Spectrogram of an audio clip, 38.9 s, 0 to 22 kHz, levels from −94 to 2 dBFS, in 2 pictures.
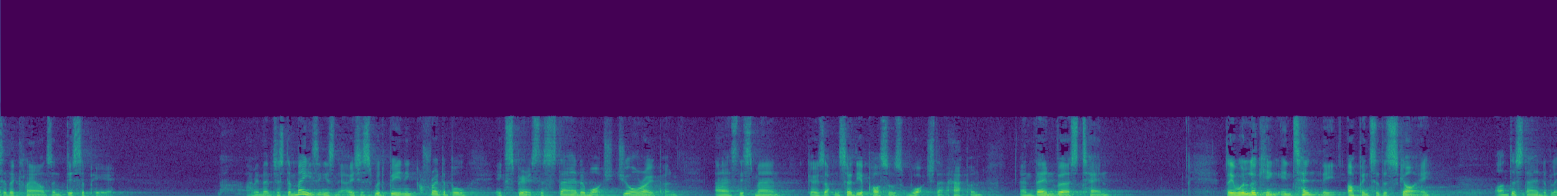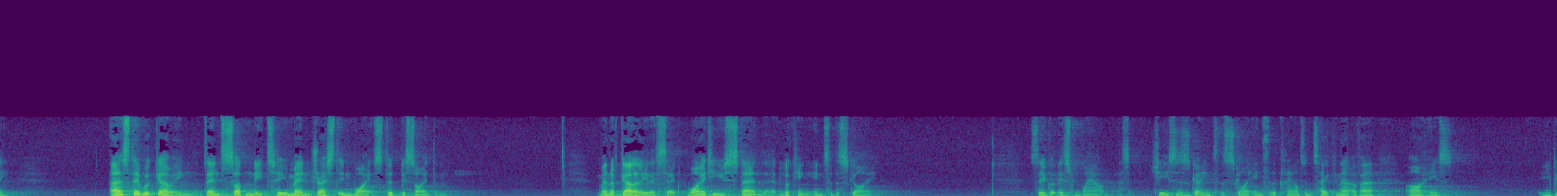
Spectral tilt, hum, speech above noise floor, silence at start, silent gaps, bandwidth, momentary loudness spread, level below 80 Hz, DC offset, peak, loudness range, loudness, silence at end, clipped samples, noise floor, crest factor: -6.5 dB/octave; none; 38 dB; 0 s; none; 9.4 kHz; 16 LU; -58 dBFS; under 0.1%; -2 dBFS; 10 LU; -24 LUFS; 0 s; under 0.1%; -61 dBFS; 24 dB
